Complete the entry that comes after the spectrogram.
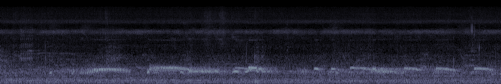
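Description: A bird's low hooting calls, short notes repeated in quick runs, over a steady high-pitched drone.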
